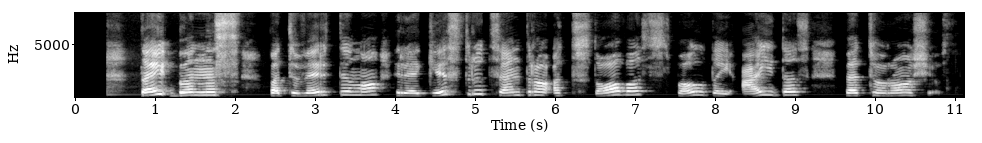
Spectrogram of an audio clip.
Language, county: Lithuanian, Vilnius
